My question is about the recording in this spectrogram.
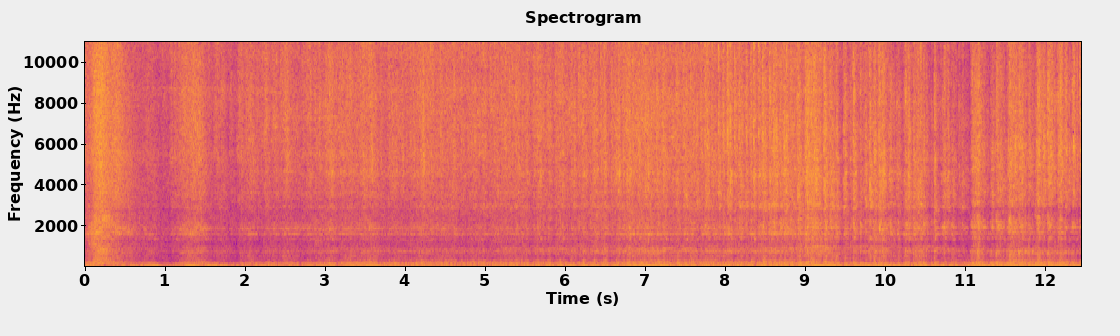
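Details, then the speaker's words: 1968 Dodge Dart GTS pro-street V8 on its first cold start of the season after winter storage: uneven, loping, slightly stumbling idle. Owner calls it cold-blooded and suspects carburetor issues, with the engine possibly flooding; unconfirmed. "as i said she's a cold-blooded pig may have some carburetor issues i'm not sure it felt like it was flooding out a little bit"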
